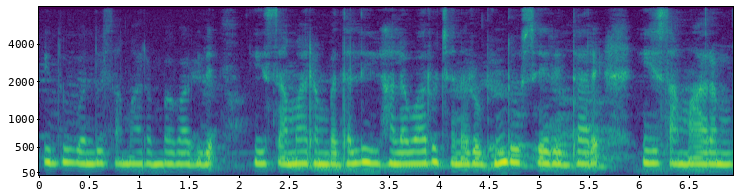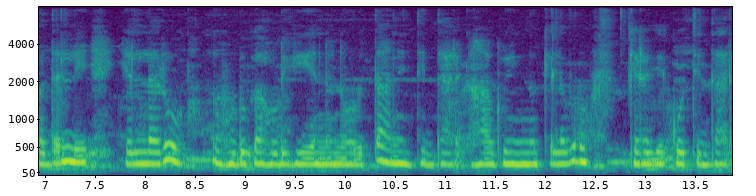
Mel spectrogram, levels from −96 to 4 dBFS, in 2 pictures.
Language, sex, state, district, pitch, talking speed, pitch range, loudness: Kannada, female, Karnataka, Dakshina Kannada, 205 Hz, 75 wpm, 200-215 Hz, -16 LUFS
